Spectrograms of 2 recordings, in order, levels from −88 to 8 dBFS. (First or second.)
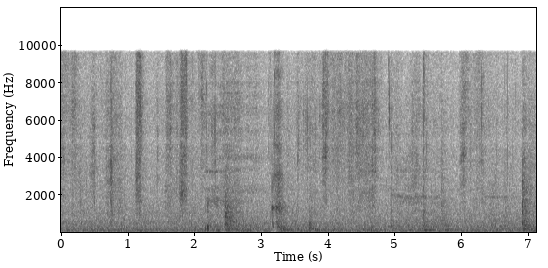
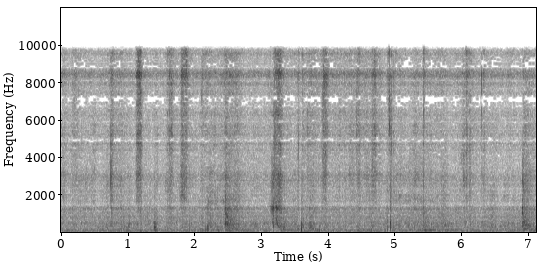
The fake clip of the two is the second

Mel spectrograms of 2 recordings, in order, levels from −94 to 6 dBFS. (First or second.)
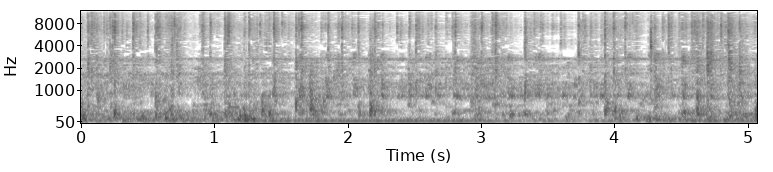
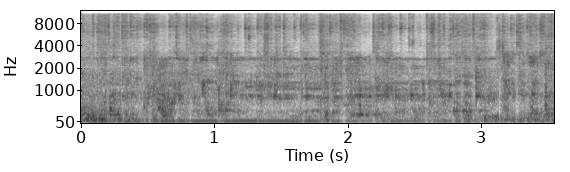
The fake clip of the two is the second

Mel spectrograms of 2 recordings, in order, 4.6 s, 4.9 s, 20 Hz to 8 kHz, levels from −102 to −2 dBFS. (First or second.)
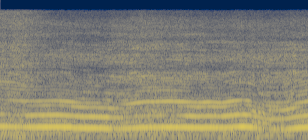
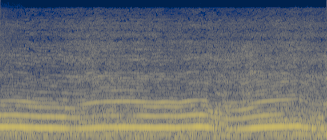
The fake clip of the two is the second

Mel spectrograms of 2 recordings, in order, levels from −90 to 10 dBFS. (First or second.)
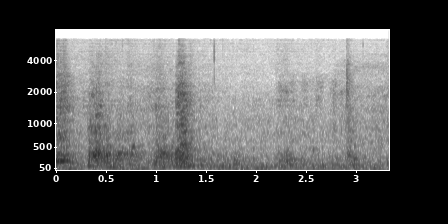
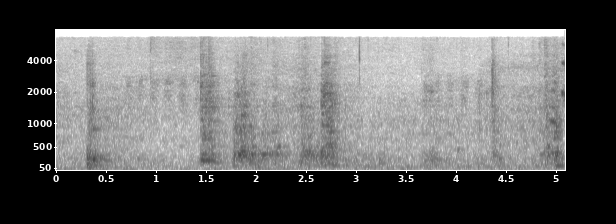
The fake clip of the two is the first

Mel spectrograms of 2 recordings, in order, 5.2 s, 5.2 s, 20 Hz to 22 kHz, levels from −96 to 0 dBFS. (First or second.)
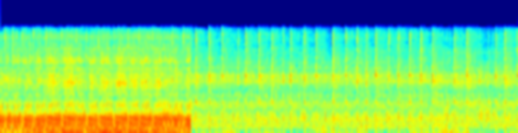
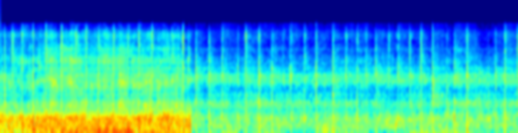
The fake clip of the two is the second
